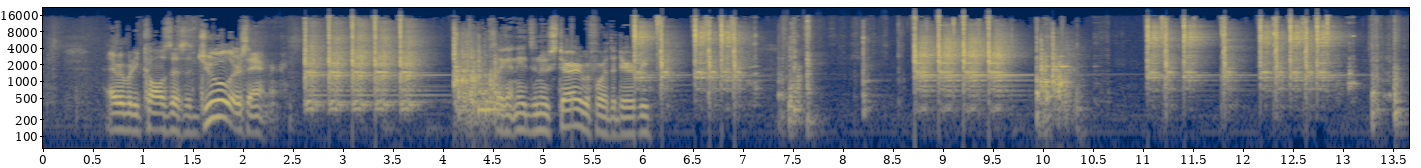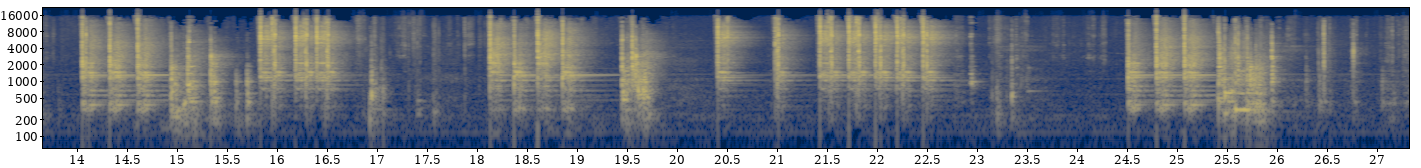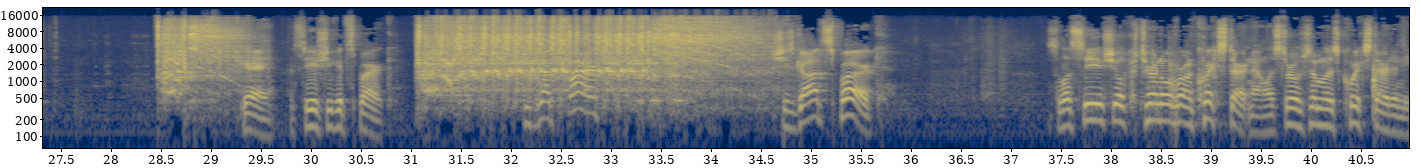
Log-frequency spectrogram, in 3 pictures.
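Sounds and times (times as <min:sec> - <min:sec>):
small hammer tapping metal: 0:05.9 - 0:07.1, 0:11.0 - 0:13.1.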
